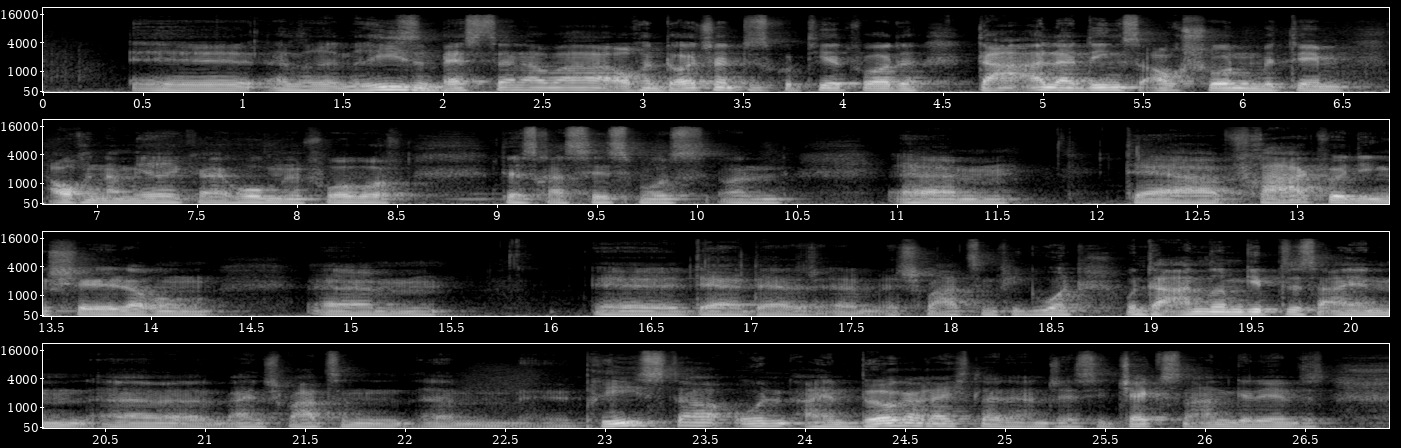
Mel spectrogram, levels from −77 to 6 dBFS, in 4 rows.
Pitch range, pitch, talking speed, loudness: 85-100 Hz, 90 Hz, 120 wpm, -19 LUFS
